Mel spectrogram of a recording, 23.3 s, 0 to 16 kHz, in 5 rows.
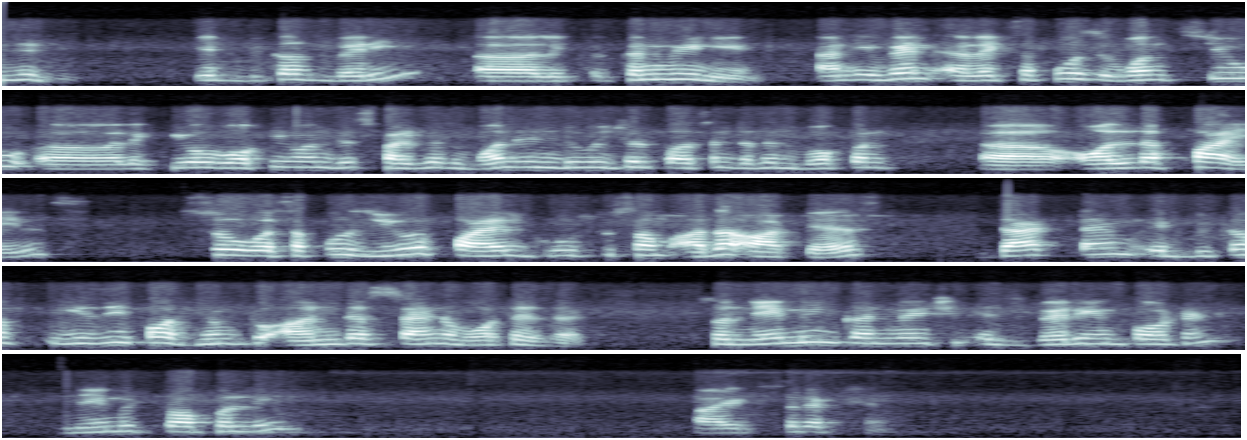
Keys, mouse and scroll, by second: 5.5 click, 19.0 click, 19.0 alt+middle click, 19.8 right click, 20.7 click, 22.1 alt+middle click, 22.5 middle click.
